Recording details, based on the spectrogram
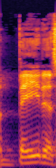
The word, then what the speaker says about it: b8ta: Another store that opened on the other coast this week, there's a store cleverly or annoyingly, depending on your perspective, named the Beta Store. And it's spelled B, the number 8, T-A.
